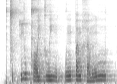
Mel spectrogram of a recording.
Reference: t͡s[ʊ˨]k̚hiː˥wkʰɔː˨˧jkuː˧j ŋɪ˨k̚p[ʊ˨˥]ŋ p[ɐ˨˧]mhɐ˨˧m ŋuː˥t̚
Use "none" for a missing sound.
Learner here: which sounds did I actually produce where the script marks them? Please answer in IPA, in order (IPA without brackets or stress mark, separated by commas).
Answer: ʊ˨, ʊ˥, ɐ˥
